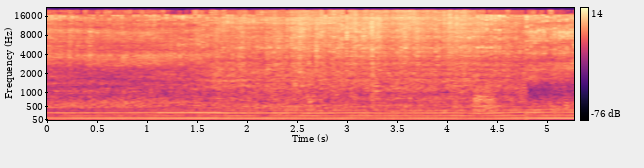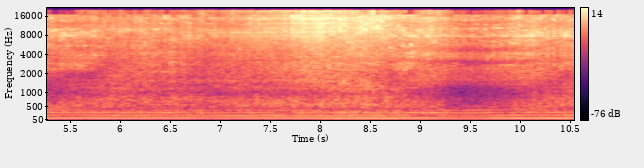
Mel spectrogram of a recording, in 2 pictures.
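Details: Old Honda IZY HRG466 lawn mower cutting very long grass: a steady, even drone with a constant low hum, holding speed while cutting. Normal, smooth running under load.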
